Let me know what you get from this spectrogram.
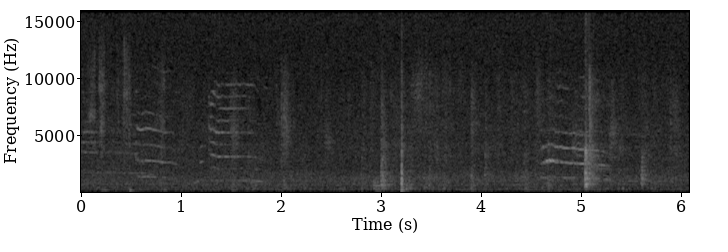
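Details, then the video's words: Rescued Abyssinian mix kitten indoors giving thin, high meows: a faint one early, a few soft short calls, then two brief sharper calls near the third and fifth seconds; quiet room background. "Abyssinian mixed rescued kitten"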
